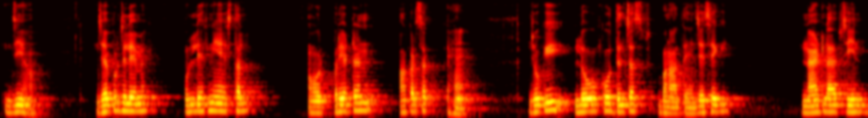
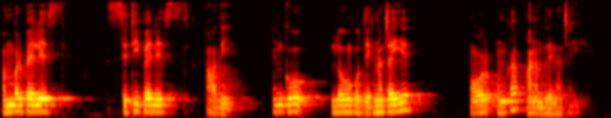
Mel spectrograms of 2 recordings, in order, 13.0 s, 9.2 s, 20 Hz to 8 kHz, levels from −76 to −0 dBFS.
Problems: background sounds at intervals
